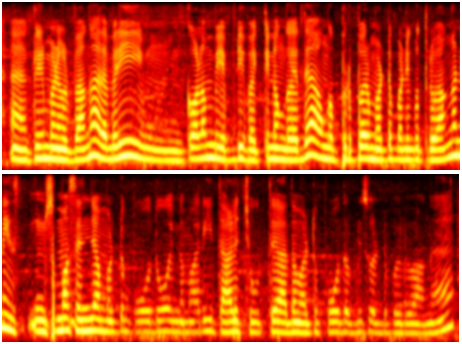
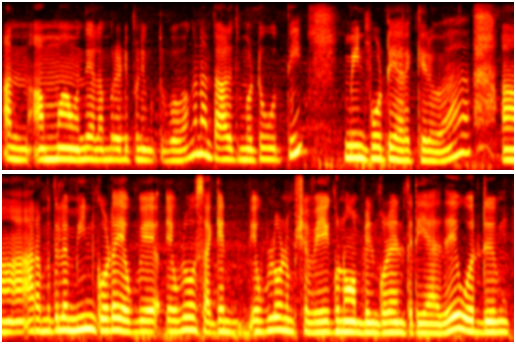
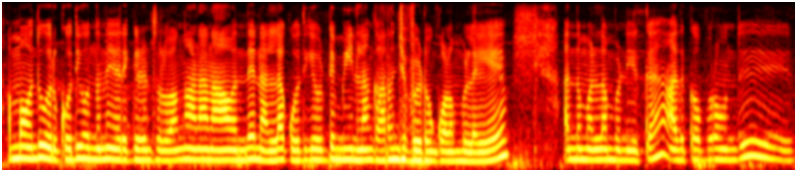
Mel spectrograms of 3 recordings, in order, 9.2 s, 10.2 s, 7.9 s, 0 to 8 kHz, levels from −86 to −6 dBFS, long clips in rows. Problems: background sounds at intervals, background conversations at intervals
